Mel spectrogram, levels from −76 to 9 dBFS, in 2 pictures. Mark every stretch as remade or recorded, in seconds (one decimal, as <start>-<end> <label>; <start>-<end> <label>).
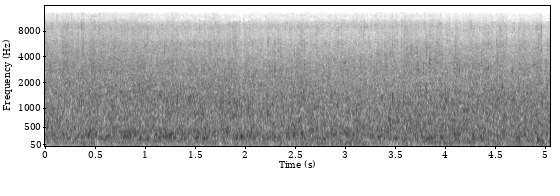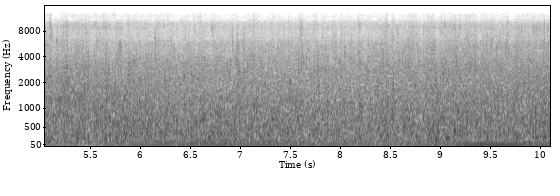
0.0-0.8 recorded; 0.8-3.1 remade; 3.1-4.2 recorded; 4.2-4.9 remade; 4.9-6.1 recorded; 6.1-10.1 remade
